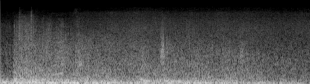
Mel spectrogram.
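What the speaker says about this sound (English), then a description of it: "I hit him with 5 torpedoes." Torpedo explosions strike a ship in a naval video game, heard as a deep, rumbling roar that swells and then slowly fades, loud and with no one talking.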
